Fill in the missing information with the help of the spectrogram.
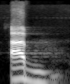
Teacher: karena tertahan dia mantul jadi qalqalah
